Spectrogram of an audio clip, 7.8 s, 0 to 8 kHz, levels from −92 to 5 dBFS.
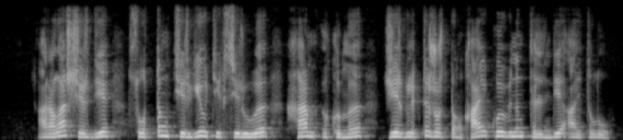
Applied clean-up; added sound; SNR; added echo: none; none; none; none.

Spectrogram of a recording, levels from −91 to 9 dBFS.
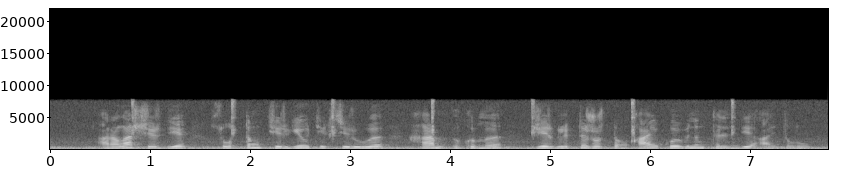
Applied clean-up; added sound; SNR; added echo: none; Clock; 8 dB; none.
